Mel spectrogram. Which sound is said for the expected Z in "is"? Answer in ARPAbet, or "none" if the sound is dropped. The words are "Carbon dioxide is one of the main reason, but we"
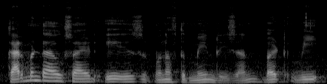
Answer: Z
